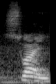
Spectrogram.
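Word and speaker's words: zwei: आपको बताए थे टू को बोला जाता है स्वाई जेड डब्ल्यू ई आई। तो वैसे ही पहले टू को हम लिख लेंगे।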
